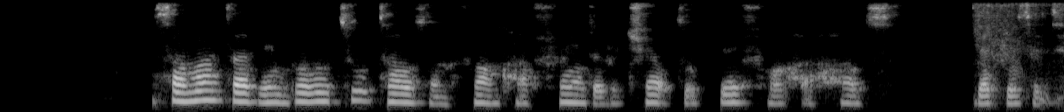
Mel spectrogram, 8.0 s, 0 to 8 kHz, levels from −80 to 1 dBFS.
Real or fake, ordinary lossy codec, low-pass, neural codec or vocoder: fake; none; 7.2 kHz; vocoder, 22.05 kHz, 80 mel bands, HiFi-GAN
